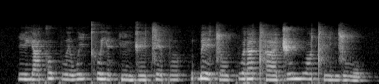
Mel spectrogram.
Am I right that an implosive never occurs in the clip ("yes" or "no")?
no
